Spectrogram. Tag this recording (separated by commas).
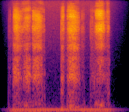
Writing, Domestic sounds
